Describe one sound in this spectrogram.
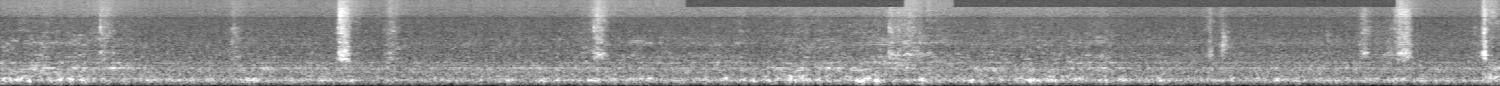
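A small paintbrush softly taps and strokes a painted surface.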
